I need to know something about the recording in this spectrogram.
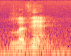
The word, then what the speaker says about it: Levin: If you think of it like you live in a house, okay? The only difference is that instead of saying live in, you put the emphasis on the second half, so it's Levin, right?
